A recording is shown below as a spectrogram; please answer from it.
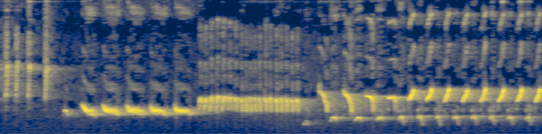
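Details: Blorok white-rumped shama kept as a cage bird in Indonesia, in full song: clipped opening notes, a rolling trill, a buzzy rattle, then a fast regular series of sharp down-slurred whistles.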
